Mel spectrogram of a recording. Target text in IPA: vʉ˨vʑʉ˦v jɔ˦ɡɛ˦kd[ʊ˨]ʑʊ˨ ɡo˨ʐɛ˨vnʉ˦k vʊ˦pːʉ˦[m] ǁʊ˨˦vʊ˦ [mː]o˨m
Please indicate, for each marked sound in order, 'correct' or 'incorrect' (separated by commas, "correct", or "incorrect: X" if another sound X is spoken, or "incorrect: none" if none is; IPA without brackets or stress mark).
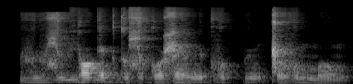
correct, correct, correct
